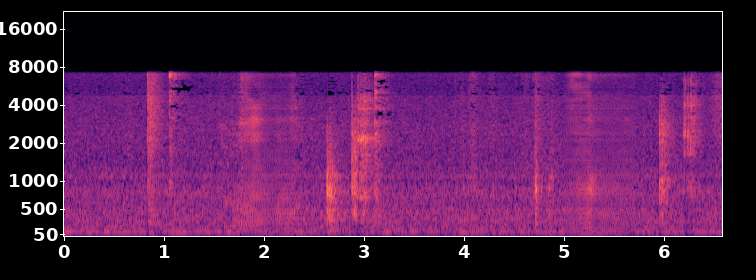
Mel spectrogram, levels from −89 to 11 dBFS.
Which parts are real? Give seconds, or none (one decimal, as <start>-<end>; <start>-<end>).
0.0-1.8; 2.3-5.0; 5.7-6.6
